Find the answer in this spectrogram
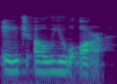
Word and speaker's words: hour: an egg, an apple, an hour, yeah, even though we spell it like H-O-U-R, hour, sorry for that, yeah, but an hour.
